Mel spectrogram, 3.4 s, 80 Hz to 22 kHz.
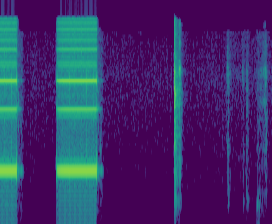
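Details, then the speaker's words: HP Compaq dc7800 Ultra Slim PC powered by a 90 W HP adapter (19.5 V, 4.62 A): short high beeps, four beeps and four red flashes, nothing starts; adapter too small, boots with a 200 W adapter: power supply fault beep code. "So, it doesn't work. It beeps four times and flashes four times."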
